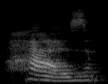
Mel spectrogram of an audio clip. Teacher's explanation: It's spelled with an S, but the sound is actually Z, has.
